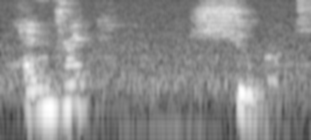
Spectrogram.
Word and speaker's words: Hendrik Schubert: With this ecology professor named Hendrik Schubert. Did I pronounce that right?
